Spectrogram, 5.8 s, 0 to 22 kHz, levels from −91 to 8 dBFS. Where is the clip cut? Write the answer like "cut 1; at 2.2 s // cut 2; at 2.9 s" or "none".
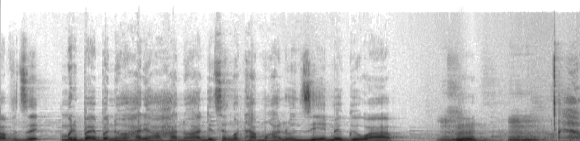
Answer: none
